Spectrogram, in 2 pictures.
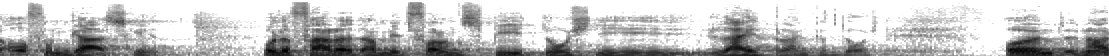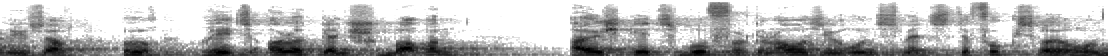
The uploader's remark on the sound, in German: In Swisttal. Vor Livepublikum zu interviewen.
